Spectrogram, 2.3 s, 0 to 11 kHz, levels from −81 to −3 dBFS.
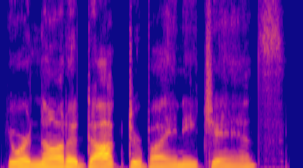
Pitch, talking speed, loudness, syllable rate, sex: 170 Hz, 210 wpm, -17 LUFS, 6.3 syllables/s, female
